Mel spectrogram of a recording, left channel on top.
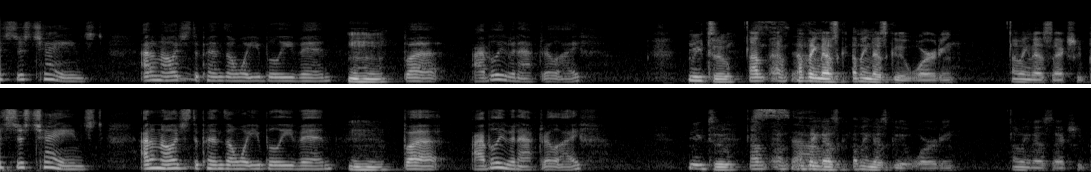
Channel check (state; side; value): normal; both; correlation 0.03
